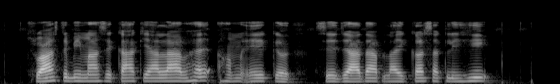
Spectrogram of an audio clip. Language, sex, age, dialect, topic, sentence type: Magahi, male, 56-60, Central/Standard, banking, question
